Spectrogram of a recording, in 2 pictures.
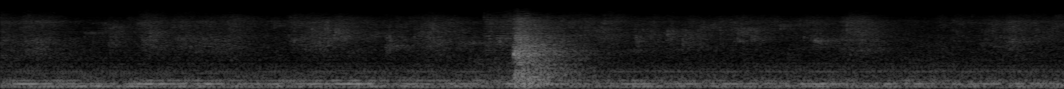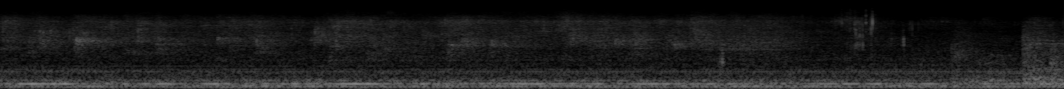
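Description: A steady machine hum with several even tones, with light handling noises and one short, sharp knock about two and a half seconds in.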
